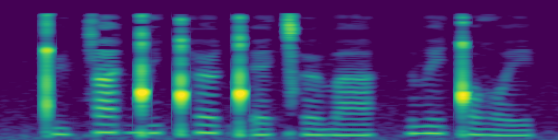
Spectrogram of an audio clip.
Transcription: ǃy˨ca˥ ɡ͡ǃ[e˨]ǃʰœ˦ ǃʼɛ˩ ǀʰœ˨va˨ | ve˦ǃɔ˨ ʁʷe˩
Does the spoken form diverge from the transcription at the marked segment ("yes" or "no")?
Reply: yes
